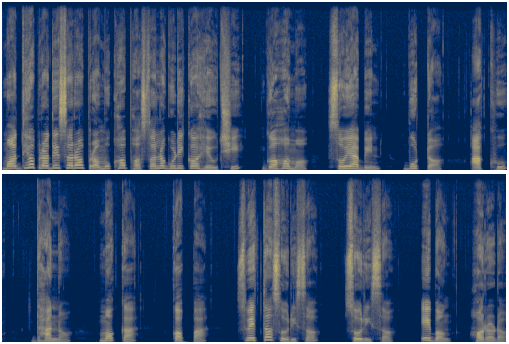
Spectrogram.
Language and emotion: Odia, neutral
